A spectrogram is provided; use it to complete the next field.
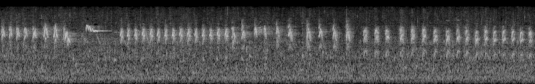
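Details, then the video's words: Eurasian tree sparrow giving a fighting song, used as a training recording for cage birds: a rapid, steady chatter of sharp, high chirps, about seven a second, broken once by a brief thin whistled note. "MASTERAN BURUNG GEREJA TARUNG SUARA SUPER EFEKTIF GACOR KERAS JERNIH"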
